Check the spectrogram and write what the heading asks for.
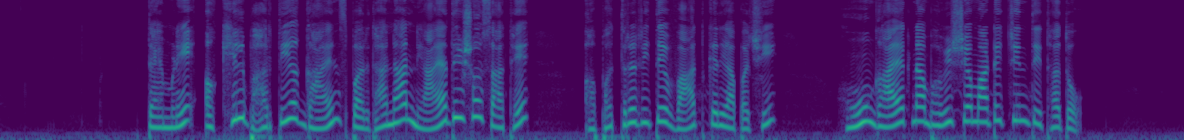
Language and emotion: Gujarati, fearful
